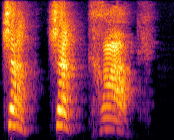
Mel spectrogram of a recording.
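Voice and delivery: loud, high axe blows into a crack; chopping then cracking. A narrator's reading. Narrator voicing the tree being felled, percussive. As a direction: chop hard, then let it split. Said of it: "Dans un gémissement terrible".

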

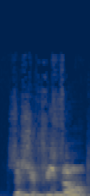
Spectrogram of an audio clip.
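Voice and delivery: high, loud angry shout; storybook god's furious shout; yelling. A narrator's reading. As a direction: cut her off with a yell. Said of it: "hurla Hadès".

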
